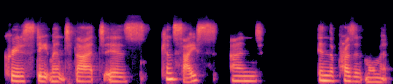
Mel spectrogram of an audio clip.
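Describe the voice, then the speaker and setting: A female instructor leads a relaxation and gentle stretching session, as in yoga nidra. Her mid-pitched voice stays fairly even and slow, giving short, soothing instructions unhurriedly with long pauses between phrases.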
